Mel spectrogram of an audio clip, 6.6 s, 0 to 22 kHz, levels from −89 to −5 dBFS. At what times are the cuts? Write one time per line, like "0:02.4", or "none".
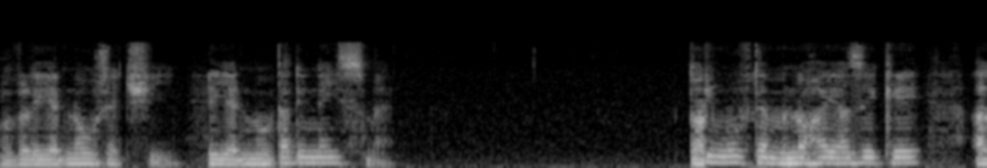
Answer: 0:01.4
0:01.8
0:04.7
